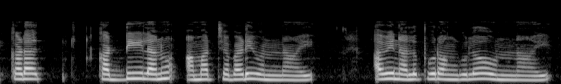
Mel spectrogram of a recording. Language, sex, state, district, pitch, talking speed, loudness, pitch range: Telugu, female, Telangana, Hyderabad, 235 Hz, 85 wpm, -16 LUFS, 215-250 Hz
